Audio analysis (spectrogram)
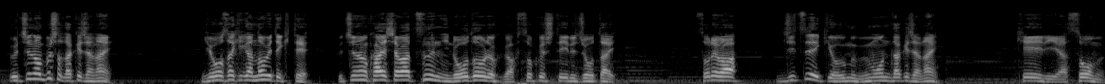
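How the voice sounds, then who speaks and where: An actor playing an overworked male office worker laying out a case, in a radio drama, speaking calmly and methodically. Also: fairly high pitch. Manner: calm, methodical explaining.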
